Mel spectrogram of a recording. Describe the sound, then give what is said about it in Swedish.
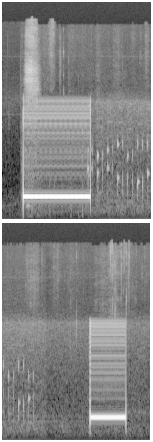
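A telephone ringback tone on an outgoing call: a steady buzzing tone, a quick run of chirpy electronic beeps, then a shorter burst of the same tone, with no one talking. “Så vi tar helt enkelt och ringer upp honom.”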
